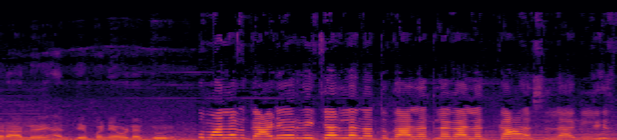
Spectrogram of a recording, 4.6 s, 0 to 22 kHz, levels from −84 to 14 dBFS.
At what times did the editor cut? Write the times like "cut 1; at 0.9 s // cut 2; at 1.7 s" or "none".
cut 1; at 1.5 s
